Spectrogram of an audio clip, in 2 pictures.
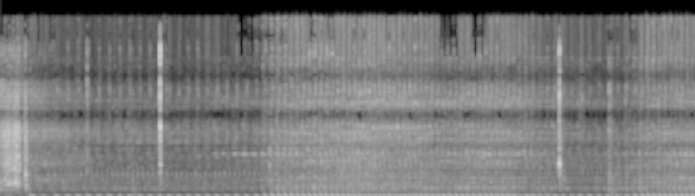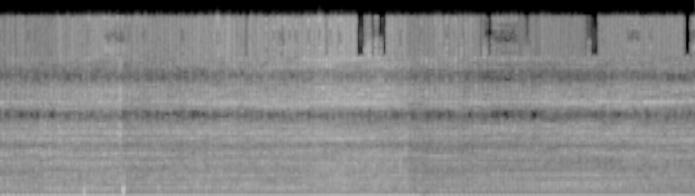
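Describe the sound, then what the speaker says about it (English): Honda motorbike ridden around a farm, its engine loud and close, sputtering at first then steadily droning under throttle with small shifts in pitch as it rolls along. "we're going to take a little ride on the Honda"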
